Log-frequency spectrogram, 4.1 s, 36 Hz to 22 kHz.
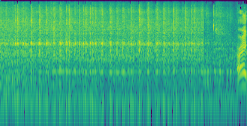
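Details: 1979 Ski-Doo Everest 444 liquid-cooled two-stroke snowmobile, first start in 3 years on fresh gas: busy, even burble holding steady with a faint high tone, firing on both and running fine. Normal two-stroke running.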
